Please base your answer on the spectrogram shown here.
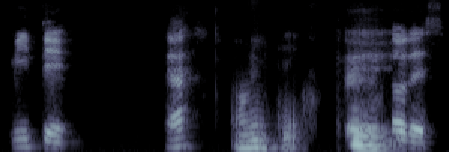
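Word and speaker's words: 未定: Ini mi bacanya. Mite.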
